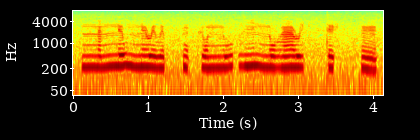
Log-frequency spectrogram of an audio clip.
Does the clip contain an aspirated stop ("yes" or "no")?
no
